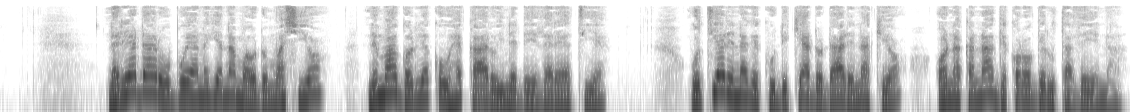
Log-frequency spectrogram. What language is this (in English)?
Kikuyu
